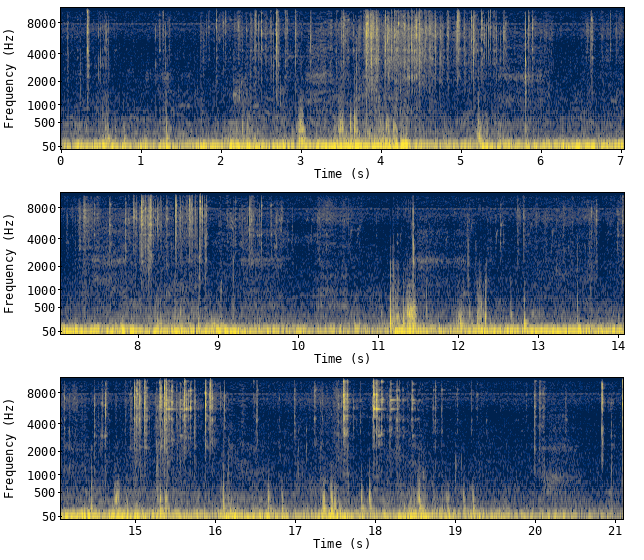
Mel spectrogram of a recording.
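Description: Metal climbing gear (carabiners, quickdraws and the rack on a climber's harness) jangling and clinking as he moves and clips the rope, in scattered bursts over a steady low rumble.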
